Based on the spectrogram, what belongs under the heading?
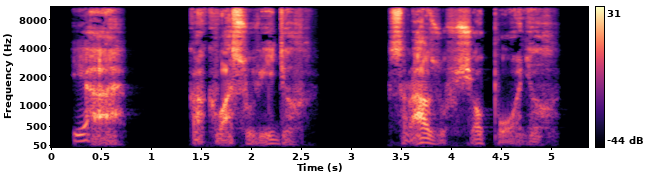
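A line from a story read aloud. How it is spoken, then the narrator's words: Hoarse voice. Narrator (Russian): раздался почему-то охрипший голос Хагрида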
